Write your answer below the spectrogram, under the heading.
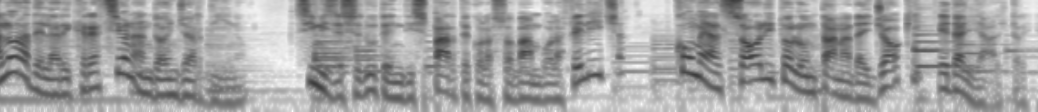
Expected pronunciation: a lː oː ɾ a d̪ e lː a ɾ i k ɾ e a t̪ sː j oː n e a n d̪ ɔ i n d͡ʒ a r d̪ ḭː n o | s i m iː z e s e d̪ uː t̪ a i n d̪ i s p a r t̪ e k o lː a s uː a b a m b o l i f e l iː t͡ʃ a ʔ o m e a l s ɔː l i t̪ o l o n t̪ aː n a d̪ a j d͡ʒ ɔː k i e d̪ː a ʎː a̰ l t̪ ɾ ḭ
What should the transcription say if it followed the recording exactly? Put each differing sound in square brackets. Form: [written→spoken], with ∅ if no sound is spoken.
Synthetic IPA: a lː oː ɾ a d̪ e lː a ɾ i k ɾ e a t̪ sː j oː n e a n d̪ ɔ i n d͡ʒ a r d̪ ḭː n o | s i m iː z e s e d̪ uː t̪ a i n d̪ i s p a r t̪ e k o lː a s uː a b a m b o l [i→a] f e l iː t͡ʃ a [ʔ→k] o m e a l s ɔː l i t̪ o l o n t̪ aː n a d̪ a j d͡ʒ ɔː k i e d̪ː a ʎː a̰ l t̪ ɾ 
